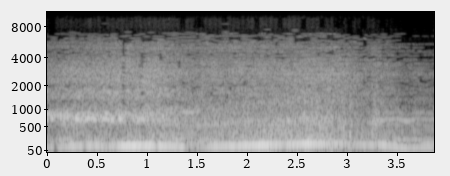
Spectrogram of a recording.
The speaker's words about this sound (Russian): так выписывает дуги на площадке полигона новая модель «Москвича». Стрелка спидометра колеблется в секторе 150 километров, и в этот момент очень хочется, чтобы увидели это те, кто скептически оценивает скоростные качества московской малолитражки.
